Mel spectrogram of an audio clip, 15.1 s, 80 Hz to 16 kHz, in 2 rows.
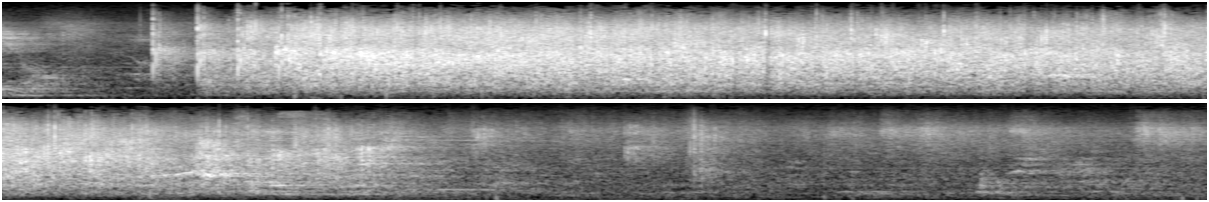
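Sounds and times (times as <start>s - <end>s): large audience applauding: 0.9s - 12.2s.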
